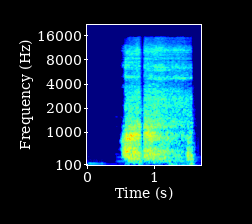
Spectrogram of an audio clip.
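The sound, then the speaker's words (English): A loud, breathy rush of air: a short intake that breaks briefly, then a longer, steady exhale lasting about a second, with no talking around it. “Oh, I like breathing.”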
